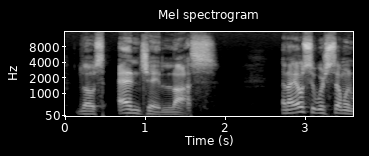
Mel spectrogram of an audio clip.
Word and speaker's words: Los Angeles: with the so-called jury Los Angeles should be pronounced as it reads that is Los Angelas and I also wish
